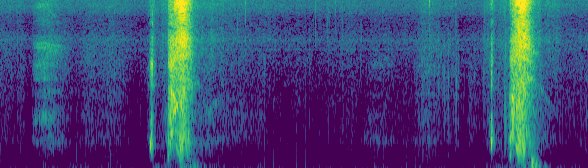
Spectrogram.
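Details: Deliberately induced sneezing recorded on a phone: two sneezes, each with a short in-breath and then a loud explosive burst, in a quiet room.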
